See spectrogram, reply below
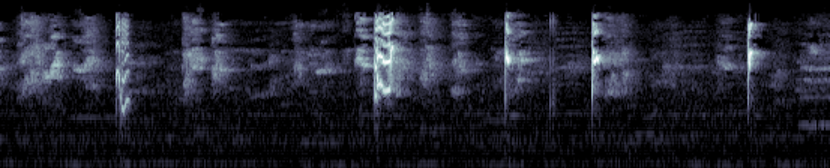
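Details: Pet lovebirds chirping, sharp broadband high-pitched chirps in scattered bursts with softer twittering notes between, indoors with no other clear sounds.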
